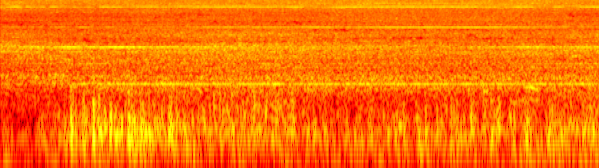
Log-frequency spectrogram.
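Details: Old bagged vacuum cleaner small motor after repair, at full speed with no speed control: even high-pitched whir, smooth constant tone, no grinding or clicking, no commutator sparking; normal motor run.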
